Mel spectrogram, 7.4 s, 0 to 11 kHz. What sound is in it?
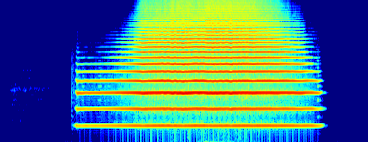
Part of the Good-sounds dataset of monophonic instrumental sounds.
instrument::trumpet
note::G
octave::4
midi note::55
good-sounds-id::2923
Intentionally played as an example of bad-dynamics-errors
